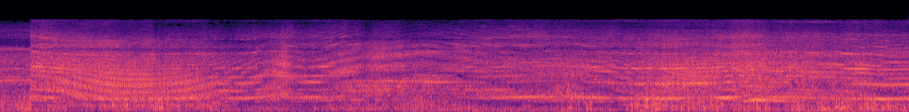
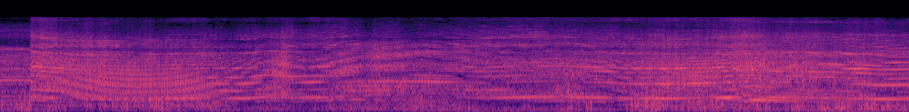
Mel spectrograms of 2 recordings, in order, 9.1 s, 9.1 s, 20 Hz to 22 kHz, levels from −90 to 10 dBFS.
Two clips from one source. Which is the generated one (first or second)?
first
